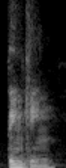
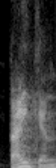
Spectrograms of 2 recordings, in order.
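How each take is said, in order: First: Said in the usual way. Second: "thinking" drawn Southern, as "thankin'"; Tennessee accent. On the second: Real, not acted. Nashville speaker owning his word "thinking" as "thankin'", Tennessee accent. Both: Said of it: "I'm from Tennessee".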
